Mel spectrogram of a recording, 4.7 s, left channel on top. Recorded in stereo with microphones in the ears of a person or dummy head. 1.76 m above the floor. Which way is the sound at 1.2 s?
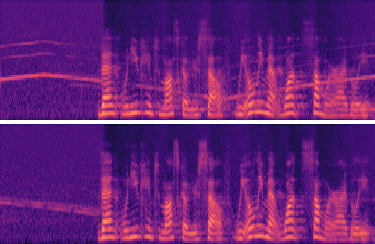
10° right (ahead or behind).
